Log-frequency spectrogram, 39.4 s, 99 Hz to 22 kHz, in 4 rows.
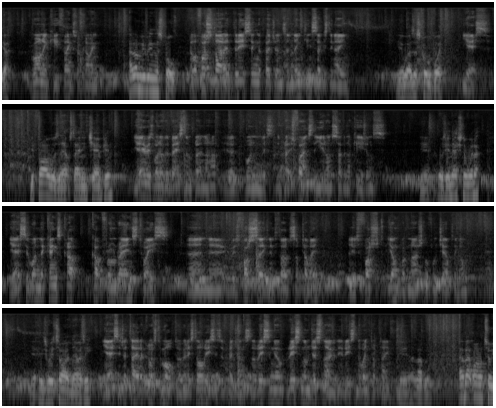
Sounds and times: Coo: 1.6s - 2.6s, 3.4s - 4.6s, 5.4s - 8.9s, 17.5s - 20.0s, 21.4s - 38.7s.

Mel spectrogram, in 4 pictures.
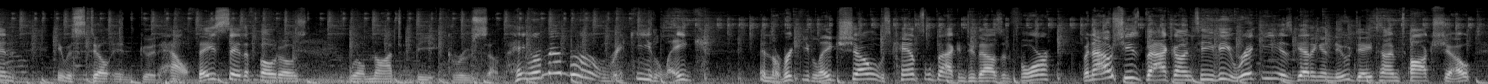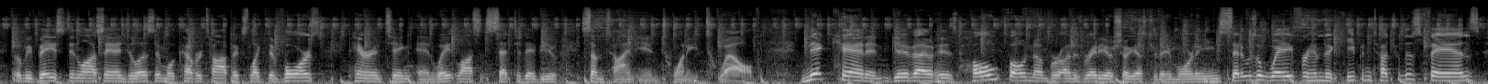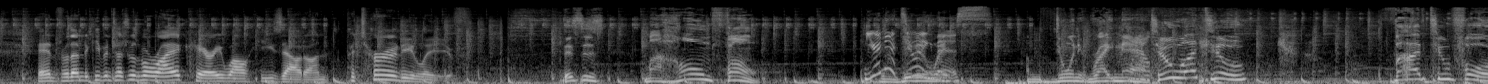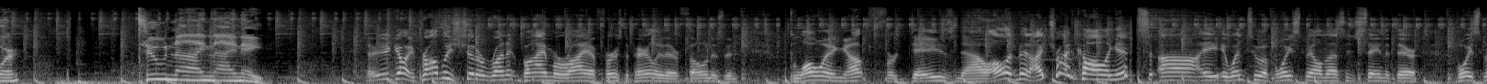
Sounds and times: Speech: 0.0s - 34.4s, 35.4s - 37.4s, 38.4s - 42.3s, 43.6s - 44.9s, 46.0s - 47.3s, 48.3s - 59.5s
Music: 0.0s - 59.5s.

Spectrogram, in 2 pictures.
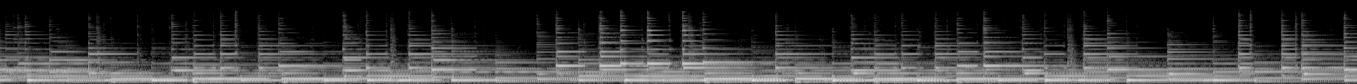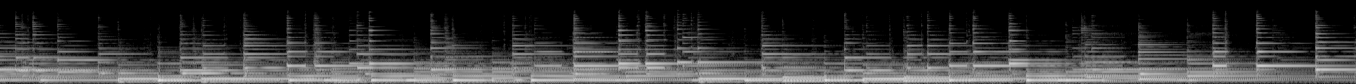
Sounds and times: Harp: 0.0s - 27.1s.

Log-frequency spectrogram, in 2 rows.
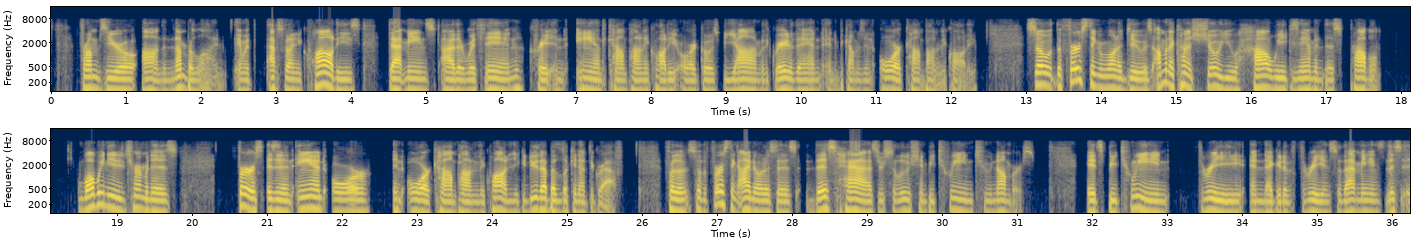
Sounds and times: Speech: 0.0s - 17.7s, 18.4s - 19.9s, 20.6s - 36.2s.

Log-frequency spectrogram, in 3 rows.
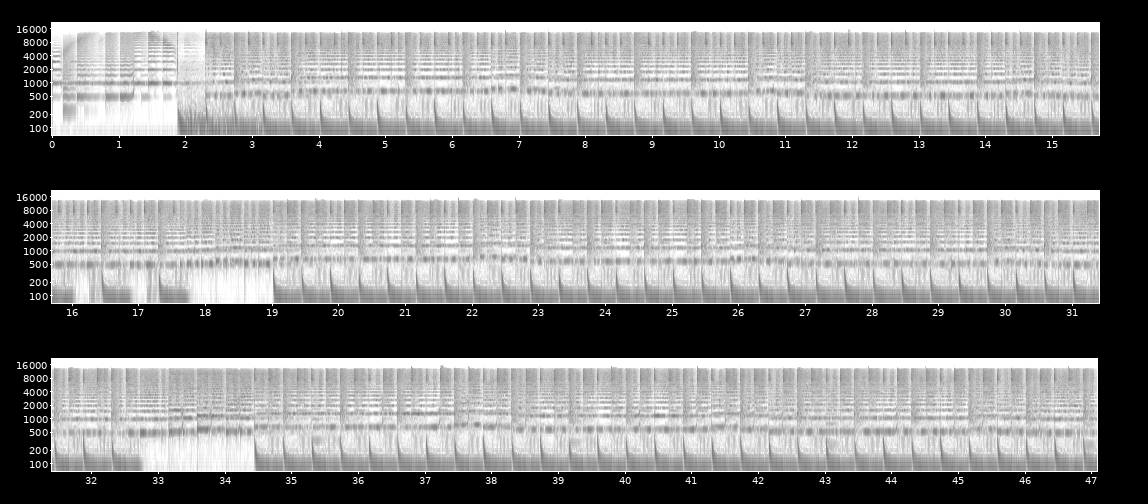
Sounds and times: Electronica: 0.0s - 47.0s.

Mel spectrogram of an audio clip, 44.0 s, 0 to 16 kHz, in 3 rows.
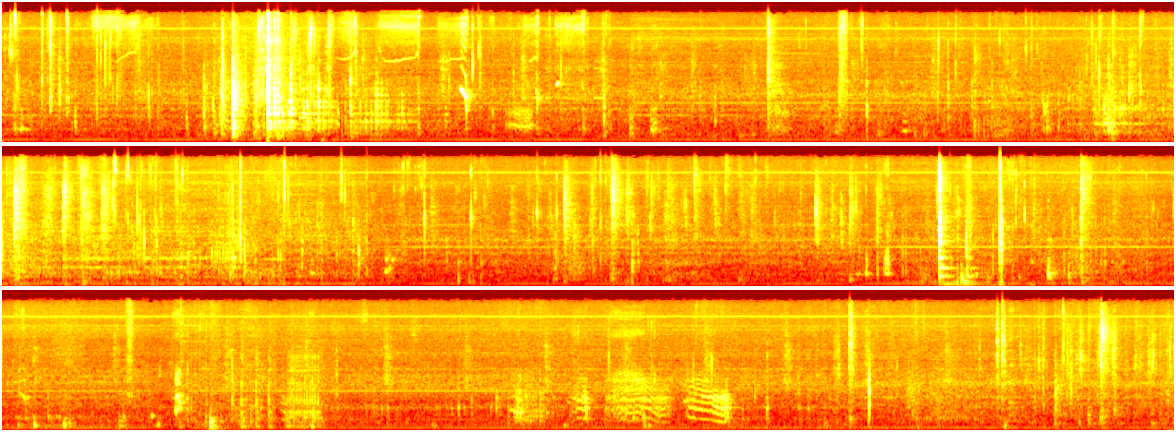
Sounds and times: Dog: 4.0s - 7.6s, 30.8s - 31.8s, 35.6s - 38.5s.

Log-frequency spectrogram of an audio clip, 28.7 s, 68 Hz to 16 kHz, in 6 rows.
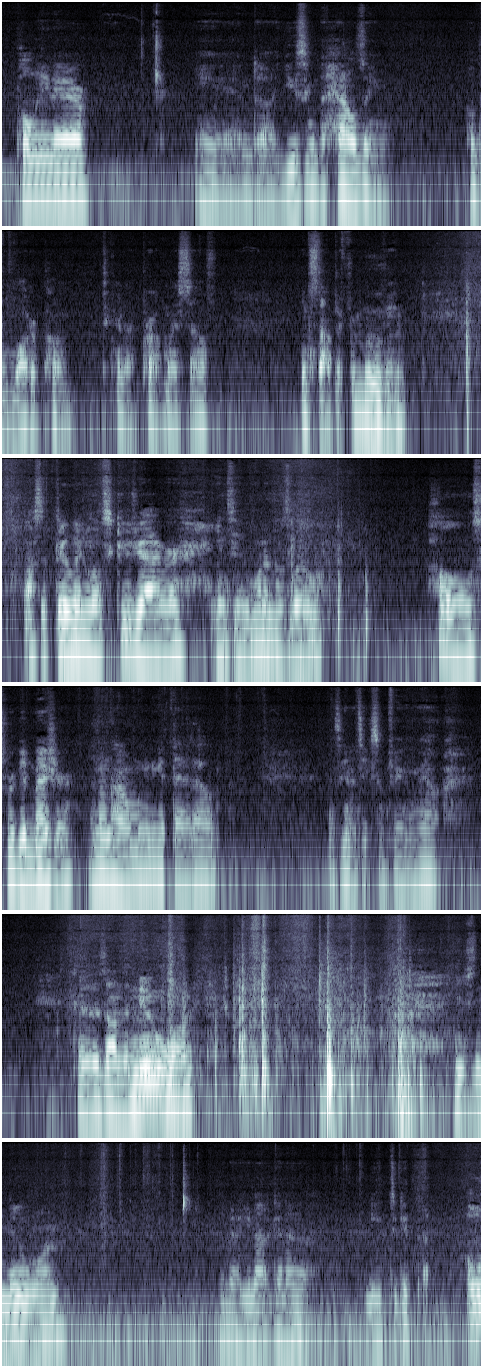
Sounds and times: Speech: 0.1s - 0.9s, 1.9s - 3.9s, 4.6s - 7.0s, 7.8s - 8.9s, 9.8s - 13.0s, 13.8s - 16.6s, 17.6s - 19.0s, 19.9s - 21.2s, 23.7s - 24.6s, 26.1s - 28.7s.

